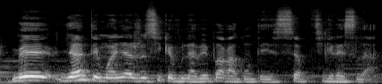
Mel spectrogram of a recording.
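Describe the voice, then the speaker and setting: A man preaches on a live stream in a fairly high voice, with soft music playing behind him. He reads out testimonies and breaks into exclamations and jokes with his viewers. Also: fairly quick.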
